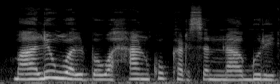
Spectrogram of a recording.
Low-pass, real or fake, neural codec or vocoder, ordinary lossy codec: 19.8 kHz; fake; vocoder, 48 kHz, 128 mel bands, Vocos; Opus, 64 kbps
